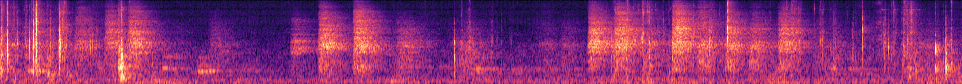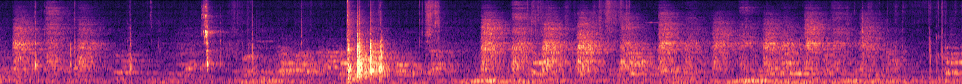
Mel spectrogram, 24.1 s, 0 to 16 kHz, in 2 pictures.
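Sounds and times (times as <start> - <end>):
plastic packaging crinkling: 0.0 - 1.3, 7.8 - 11.6.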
